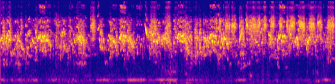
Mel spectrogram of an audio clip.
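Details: A budgerigar breeding pair chirps and chatters without pause, scratchy warbles mixed with sharper squeaks over a faint low hum.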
